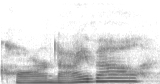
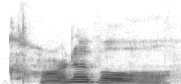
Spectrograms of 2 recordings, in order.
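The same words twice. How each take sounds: First: The second syllable has a long 'eye' vowel. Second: The second syllable has a short 'i' vowel. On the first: The speaker calls it wrong. "it makes it say nigh" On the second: The speaker calls it right. "it makes it say niv"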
